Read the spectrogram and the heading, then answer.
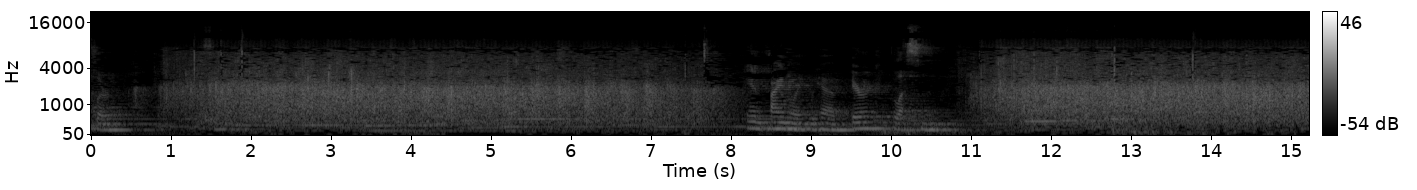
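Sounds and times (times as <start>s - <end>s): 
audience applauding: 0.5s - 8.2s, 11.0s - 15.2s
speech: 8.2s - 11.0s.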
